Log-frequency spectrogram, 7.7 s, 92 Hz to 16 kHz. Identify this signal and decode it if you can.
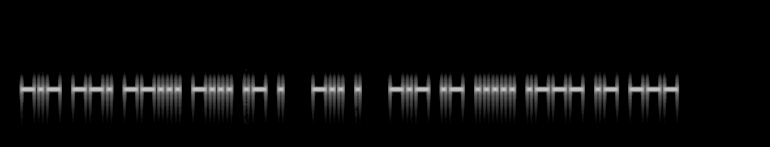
Morse code, heard as a keyed tone, about 28 wpm, 700 Hz. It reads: KG7BAE DE KA5JAO
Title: USA Callsign DE Callsign - 6 Characters - 28wpm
